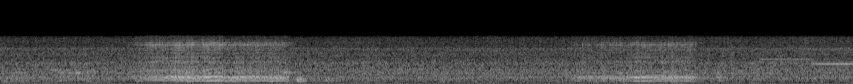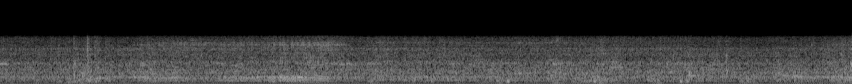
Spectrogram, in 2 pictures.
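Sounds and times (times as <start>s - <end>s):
train running noise inside carriage: 12.0s - 17.0s.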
